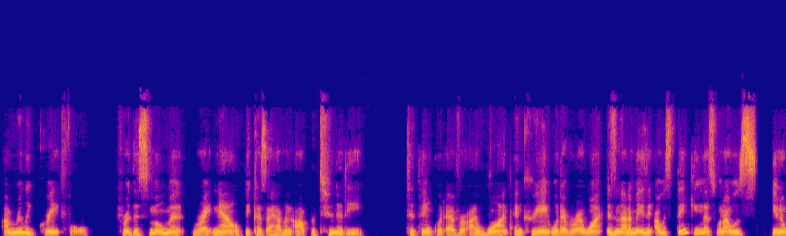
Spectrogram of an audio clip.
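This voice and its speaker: A woman hosting a podcast, telling a story in a casual, animated way and acting out the quoted lines. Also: sits low, dry recording, clean studio sound. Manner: animated storytelling, acts out quoted dialogue, laughs often. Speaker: podcast host. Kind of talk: casual conversational interview.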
